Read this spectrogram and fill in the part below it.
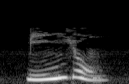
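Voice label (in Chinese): "民用", Mandarin Chinese; chinese-flashcards; hsk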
